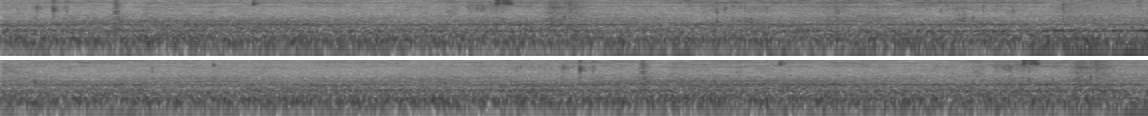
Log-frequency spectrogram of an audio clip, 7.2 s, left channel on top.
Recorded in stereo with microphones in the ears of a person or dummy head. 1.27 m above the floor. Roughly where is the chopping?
No chopping in this recording.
